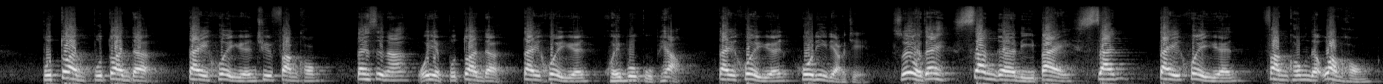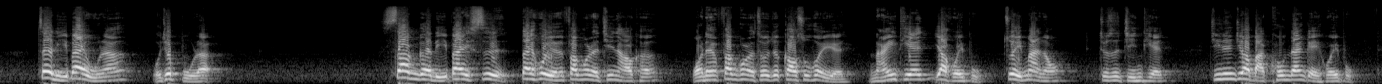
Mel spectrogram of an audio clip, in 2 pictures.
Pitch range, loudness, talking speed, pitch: 165-240 Hz, -14 LUFS, 235 characters per minute, 210 Hz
